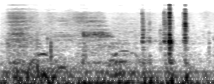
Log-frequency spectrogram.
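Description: Steady low rumble inside a car's cabin, with a few sharp clicks about one and a half seconds in.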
